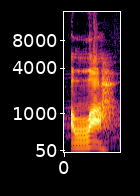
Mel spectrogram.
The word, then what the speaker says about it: Allah: Allah is the most offre repeated name in the Quran and Sunnah appearing in the Quran some 2,724 times it is pronounced a l exhale with love Allah it's the name that's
